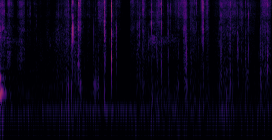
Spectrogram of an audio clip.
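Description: A paper airplane being folded and creased by hand: irregular paper crinkles and crackles.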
